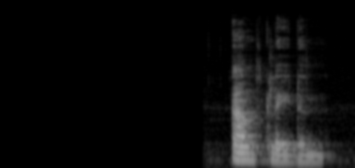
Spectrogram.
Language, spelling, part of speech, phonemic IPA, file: Dutch, aankleedden, verb, /ˈaɲkledə(n)/, Nl-aankleedden.ogg
- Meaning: inflection of aankleden: 1. plural dependent-clause past indicative 2. plural dependent-clause past subjunctive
